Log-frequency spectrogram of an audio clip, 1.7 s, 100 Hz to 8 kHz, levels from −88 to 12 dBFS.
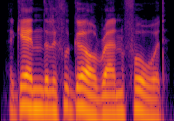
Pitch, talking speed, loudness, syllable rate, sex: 140 Hz, 205 wpm, -16 LUFS, 5.9 syllables/s, male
